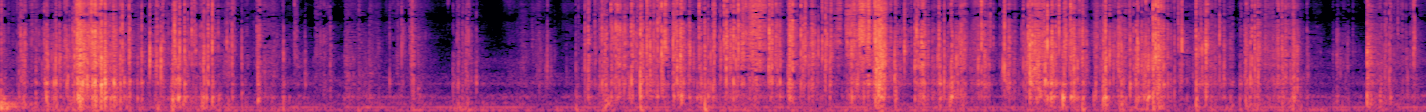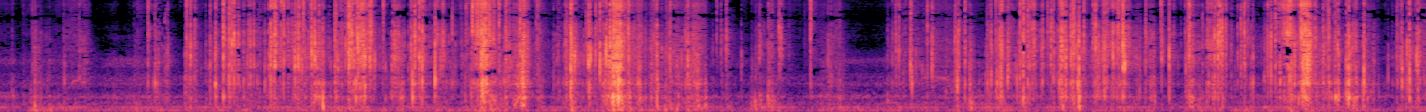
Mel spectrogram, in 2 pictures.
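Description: Cello-wrapped Mosaic football card packs being handled and torn open, the plastic wrappers crinkling in bursts with a few short pauses between.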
